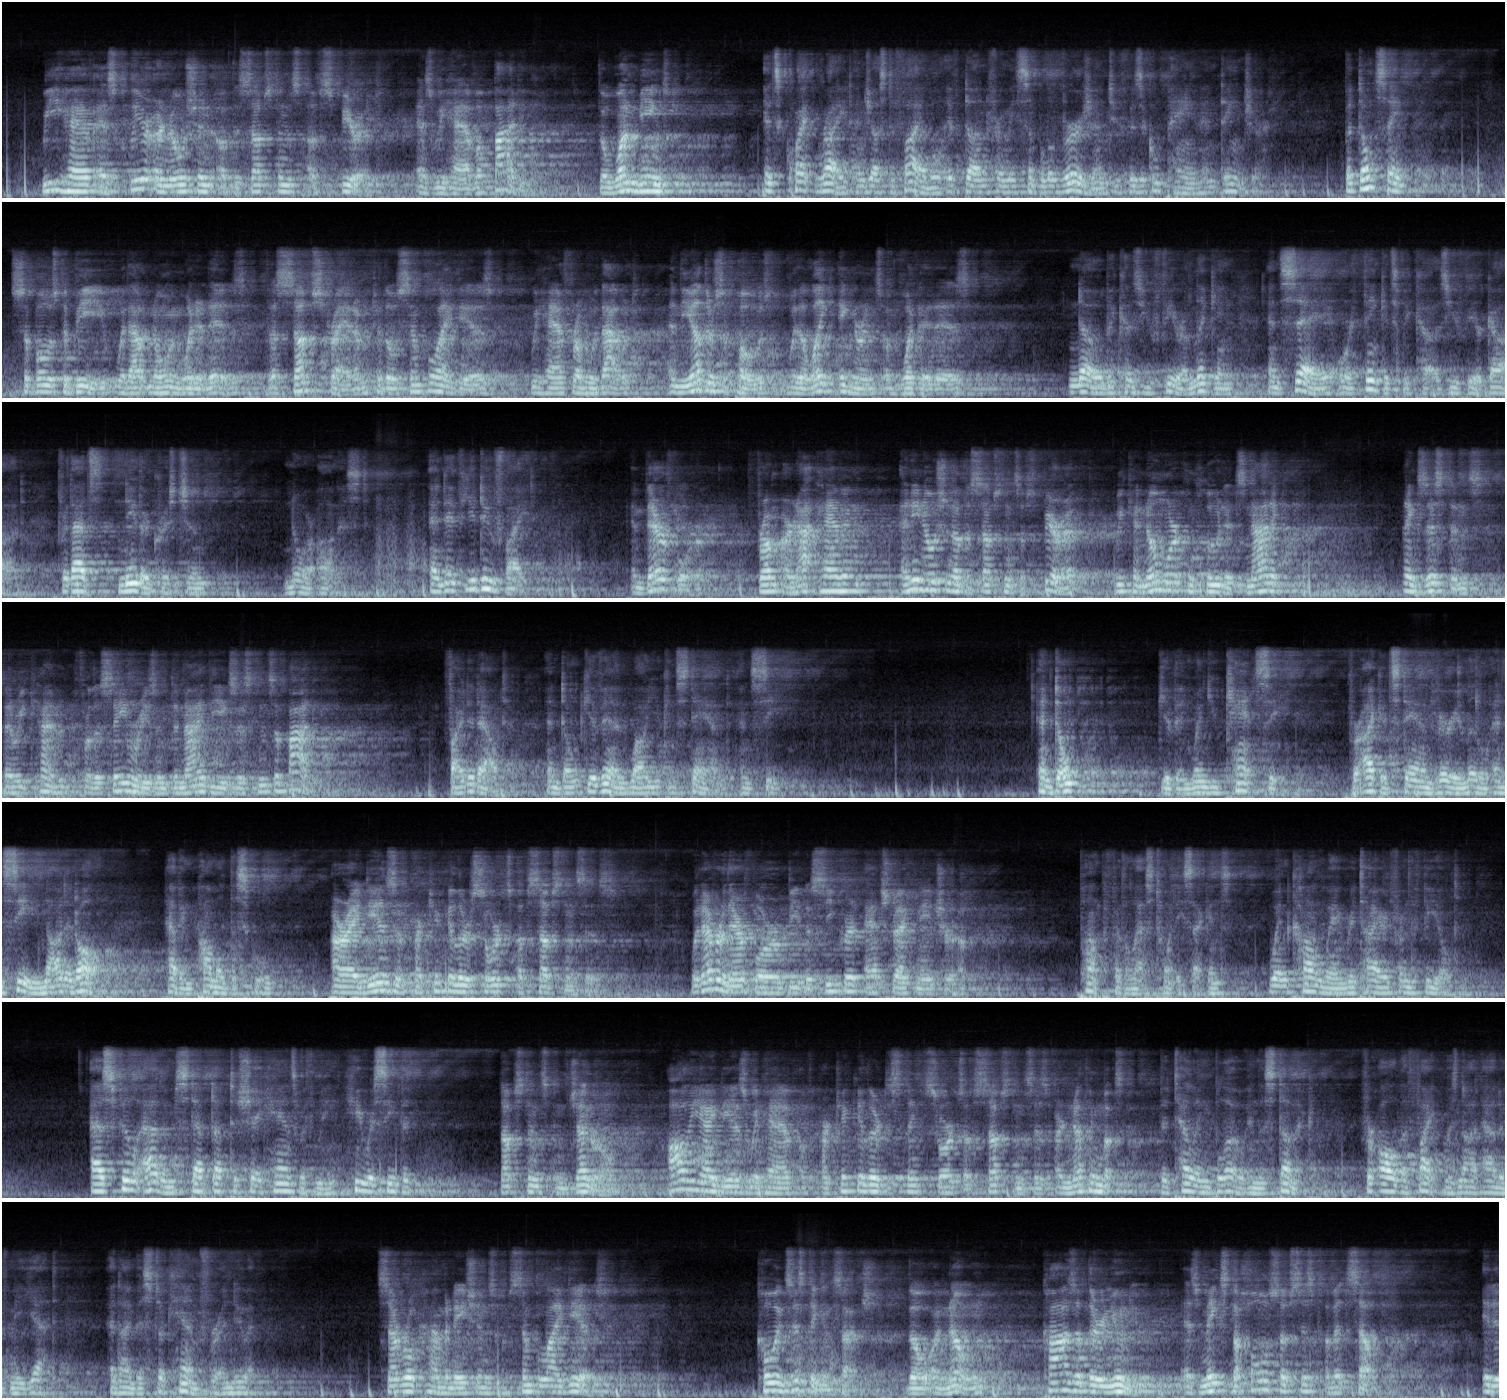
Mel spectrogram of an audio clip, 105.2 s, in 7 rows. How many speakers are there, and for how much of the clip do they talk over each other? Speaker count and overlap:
2, no overlap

